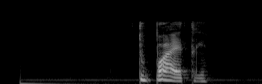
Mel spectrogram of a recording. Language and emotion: Russian, angry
